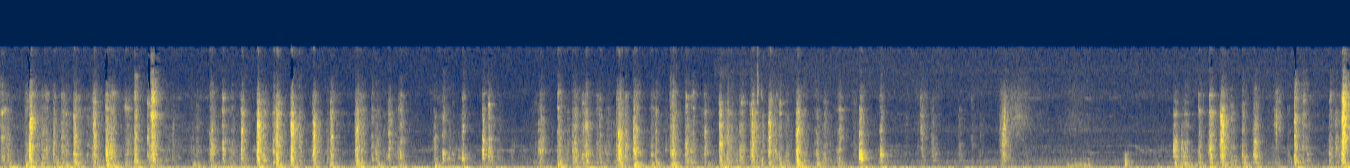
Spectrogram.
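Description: Typing on a computer keyboard in quick runs of keystrokes, with a pause of about a second near the end before the typing starts again. A steady low hum runs underneath.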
